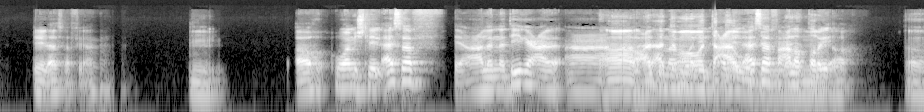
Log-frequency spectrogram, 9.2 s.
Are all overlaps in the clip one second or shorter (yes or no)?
no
